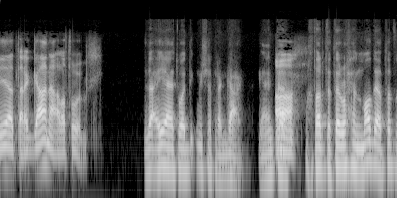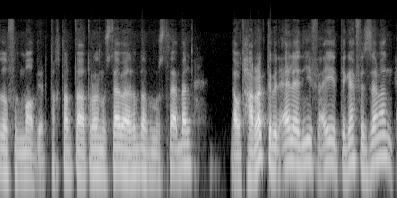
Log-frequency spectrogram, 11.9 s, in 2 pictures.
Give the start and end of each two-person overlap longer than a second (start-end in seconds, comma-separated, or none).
none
